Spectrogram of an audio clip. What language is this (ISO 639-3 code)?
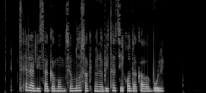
kat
